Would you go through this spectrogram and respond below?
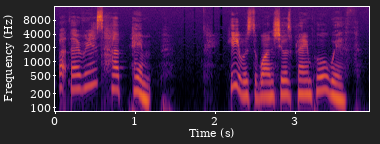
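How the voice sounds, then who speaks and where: An actress playing a shrewd, composed police detective who questions a suspect in a controlled, insistent way in an audio drama. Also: female voice, medium pitch, lively intonation, normal speed, warm tone, dry recording, close to an everyday voice. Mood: firm, pressing.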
